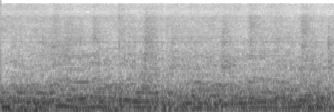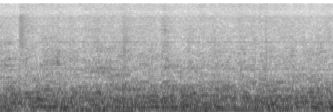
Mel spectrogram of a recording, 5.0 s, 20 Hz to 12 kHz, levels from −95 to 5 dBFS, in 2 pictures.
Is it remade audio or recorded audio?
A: remade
